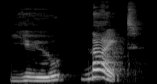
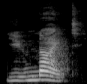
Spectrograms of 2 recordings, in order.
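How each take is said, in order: First: U and NITE said apart, a pause between; split into syllables. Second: Said in the usual way. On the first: Shown as a demonstration. Teacher tapping out syllables for pupils, split into syllables. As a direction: break Unite into "you", pause, "nite". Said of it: "Let's tap our syllables". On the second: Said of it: "Let's check your work".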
